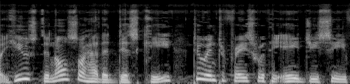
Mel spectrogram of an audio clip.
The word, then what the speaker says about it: DSKY: digital display and keypad known as the dsky pronounced disk key on board both the cm and lm mission control at houston also had a disk key to interface with the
